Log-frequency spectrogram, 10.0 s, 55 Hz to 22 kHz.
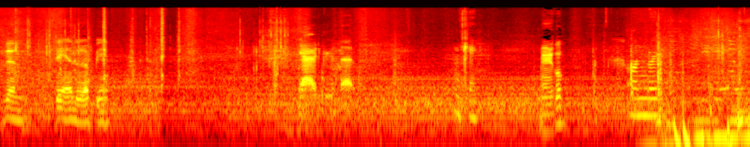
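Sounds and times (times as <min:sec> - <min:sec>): crackling handling noises: 0:00.0 - 0:05.7.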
